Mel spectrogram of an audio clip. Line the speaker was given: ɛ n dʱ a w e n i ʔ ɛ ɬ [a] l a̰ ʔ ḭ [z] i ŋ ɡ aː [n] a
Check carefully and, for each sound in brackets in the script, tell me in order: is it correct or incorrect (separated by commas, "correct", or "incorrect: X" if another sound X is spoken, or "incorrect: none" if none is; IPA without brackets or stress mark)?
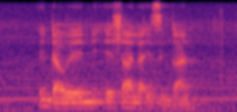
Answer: correct, correct, correct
